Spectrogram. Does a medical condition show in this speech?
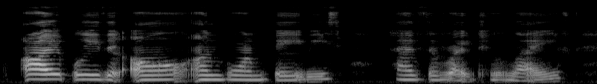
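Yes: cerebral palsy, triplegia.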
